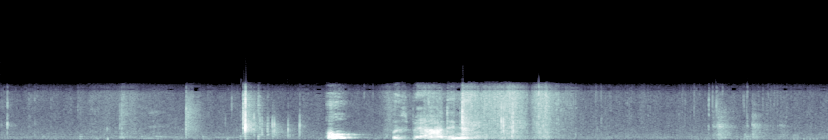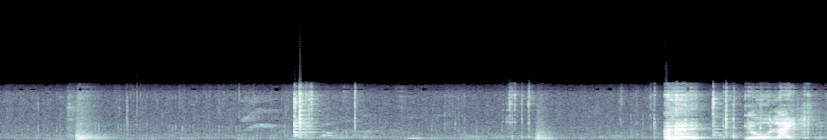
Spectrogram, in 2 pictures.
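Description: A cat crunches dry food from a metal bowl.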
